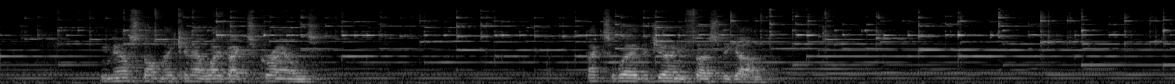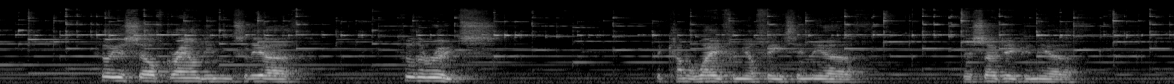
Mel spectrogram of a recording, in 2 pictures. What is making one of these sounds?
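A middle-aged man talks calmly, close to the microphone.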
